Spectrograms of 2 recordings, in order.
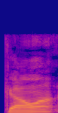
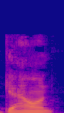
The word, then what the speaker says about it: Gallant: and former defense minister Yo Gall Gallant. God, said Gallant, it's pronounced that way.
